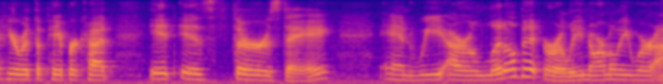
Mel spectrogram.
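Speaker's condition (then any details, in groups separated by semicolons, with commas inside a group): No condition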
